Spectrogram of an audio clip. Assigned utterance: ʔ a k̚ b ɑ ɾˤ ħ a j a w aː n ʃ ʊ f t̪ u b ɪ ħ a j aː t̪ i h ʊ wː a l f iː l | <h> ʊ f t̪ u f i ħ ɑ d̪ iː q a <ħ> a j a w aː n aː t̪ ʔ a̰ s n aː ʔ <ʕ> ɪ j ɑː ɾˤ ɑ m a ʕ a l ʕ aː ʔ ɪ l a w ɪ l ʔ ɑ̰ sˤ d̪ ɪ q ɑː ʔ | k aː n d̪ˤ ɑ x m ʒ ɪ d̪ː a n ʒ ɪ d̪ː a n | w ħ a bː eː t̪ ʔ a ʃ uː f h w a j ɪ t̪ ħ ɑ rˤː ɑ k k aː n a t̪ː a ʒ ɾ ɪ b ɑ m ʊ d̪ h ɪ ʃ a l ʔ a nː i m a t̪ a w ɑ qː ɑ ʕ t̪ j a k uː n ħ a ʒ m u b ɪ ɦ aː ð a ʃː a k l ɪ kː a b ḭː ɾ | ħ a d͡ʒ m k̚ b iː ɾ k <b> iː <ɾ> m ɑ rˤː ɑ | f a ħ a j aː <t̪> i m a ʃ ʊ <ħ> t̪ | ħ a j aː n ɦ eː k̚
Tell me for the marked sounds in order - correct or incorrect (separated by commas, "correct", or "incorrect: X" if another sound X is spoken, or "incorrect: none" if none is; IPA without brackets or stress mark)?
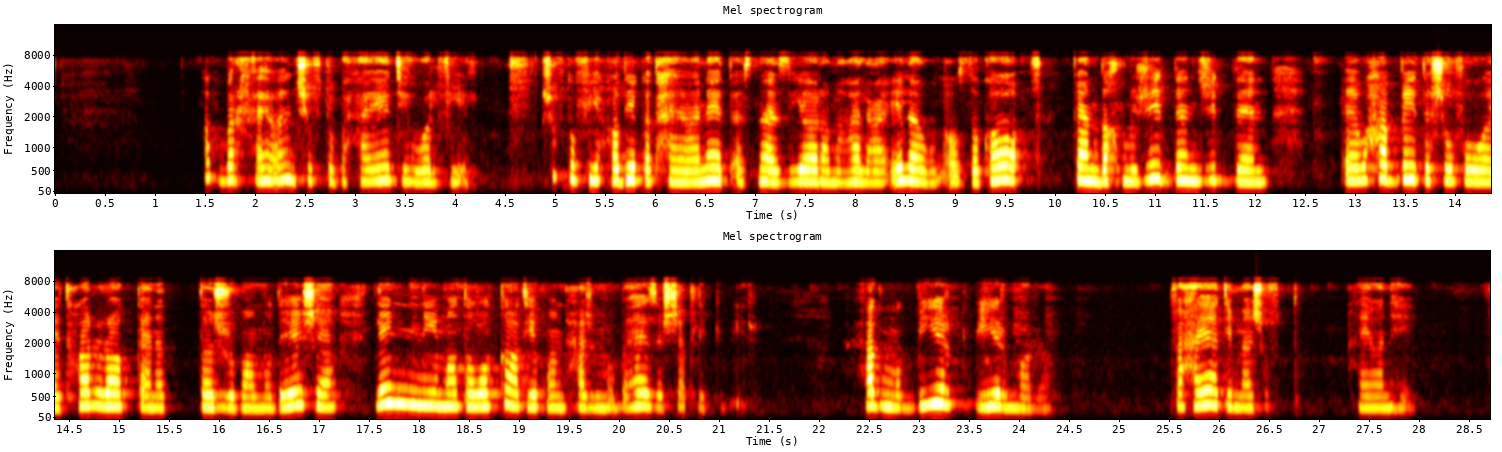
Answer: incorrect: ʃ, correct, incorrect: z, correct, correct, correct, incorrect: f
